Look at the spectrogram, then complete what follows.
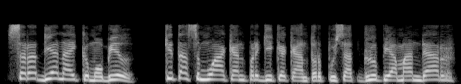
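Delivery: high, emphatic gang leader voice; menacing Valentino. Acted. Valentino tells captive John he came for the debt, menacing.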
